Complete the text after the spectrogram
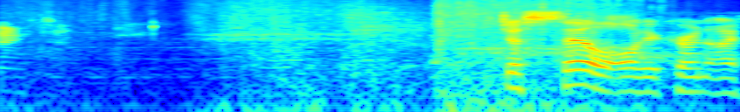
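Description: A magical blast bursts with a rushing whoosh.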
